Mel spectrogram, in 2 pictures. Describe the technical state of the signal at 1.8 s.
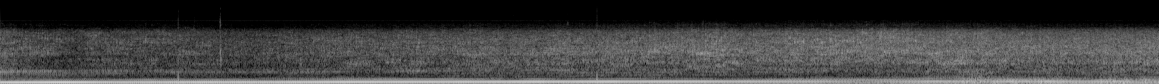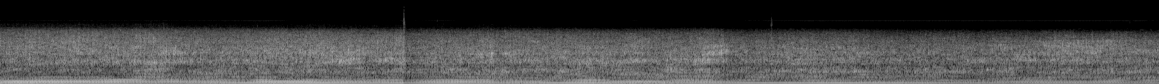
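At 1.78 s there is a block of digital silence lasting about 1.3 ms, which fits a 64-sample buffer the program failed to fill in time. The waveform drops abruptly to a flat zero line and back, drawing a thin vertical broadband stripe on a spectrogram, heard as a sharp tick.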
